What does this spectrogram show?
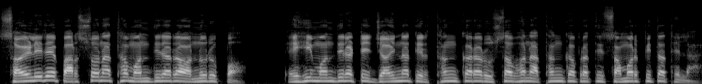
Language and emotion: Odia, neutral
